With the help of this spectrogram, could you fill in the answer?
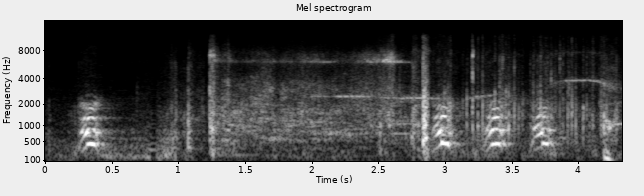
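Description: dog barking and whimpering

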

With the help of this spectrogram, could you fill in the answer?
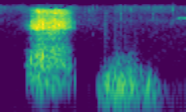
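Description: breathing into the microphone

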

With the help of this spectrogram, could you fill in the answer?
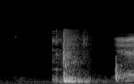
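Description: door opening

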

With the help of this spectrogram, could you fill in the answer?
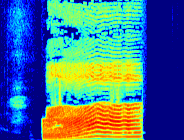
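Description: fart sound effect

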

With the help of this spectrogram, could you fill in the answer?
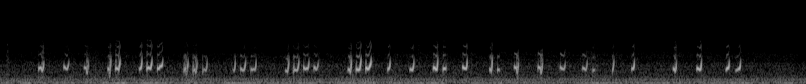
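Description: guinea pig squeaking

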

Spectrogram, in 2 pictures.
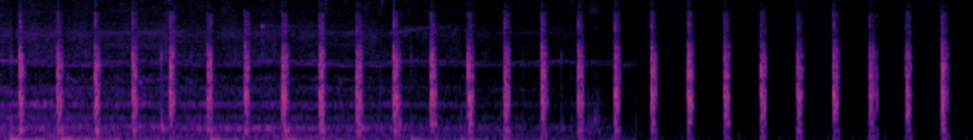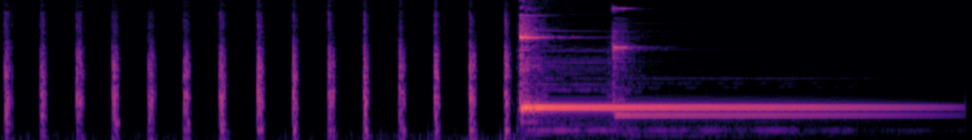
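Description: doorbell ringing

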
